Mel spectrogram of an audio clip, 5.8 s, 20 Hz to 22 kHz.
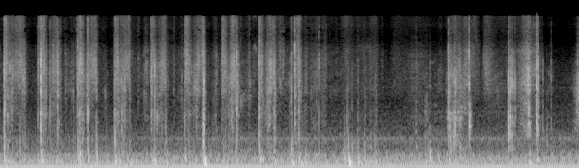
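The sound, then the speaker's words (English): Playing cards drawn from a deck make soft rustles and a few sharp papery snaps and clicks over a steady low hum, with no talking. “that's the deck I'm pulling from right now. Okay, we got card number 28.”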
